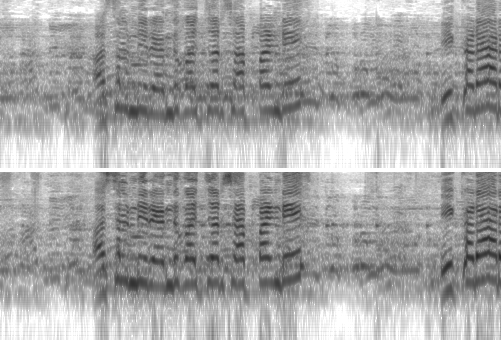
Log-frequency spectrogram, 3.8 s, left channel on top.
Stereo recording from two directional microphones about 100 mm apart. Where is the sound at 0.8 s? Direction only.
25° right (ahead or behind).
